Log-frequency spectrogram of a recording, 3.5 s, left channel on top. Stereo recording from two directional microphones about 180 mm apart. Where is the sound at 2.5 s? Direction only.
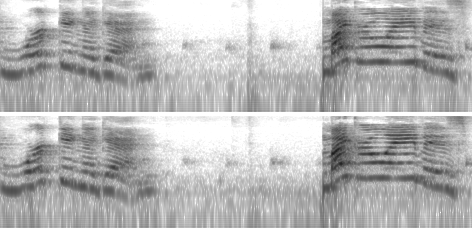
25° right (ahead or behind).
